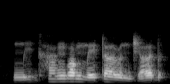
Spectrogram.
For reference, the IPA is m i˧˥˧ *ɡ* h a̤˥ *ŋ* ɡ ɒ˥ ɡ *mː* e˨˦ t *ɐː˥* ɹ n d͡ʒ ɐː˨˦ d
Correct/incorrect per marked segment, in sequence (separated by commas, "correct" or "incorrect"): correct, correct, incorrect, incorrect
